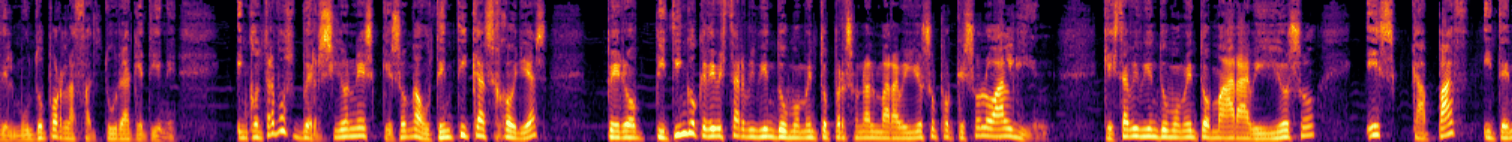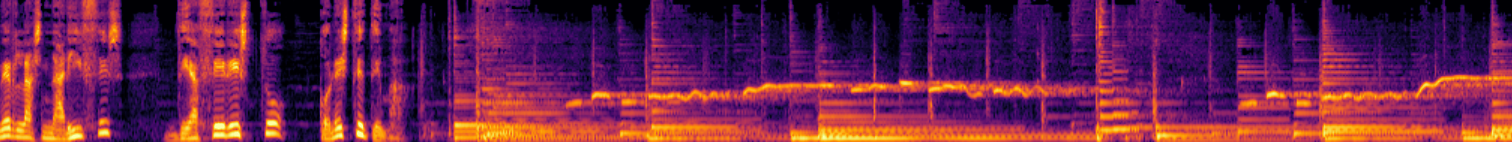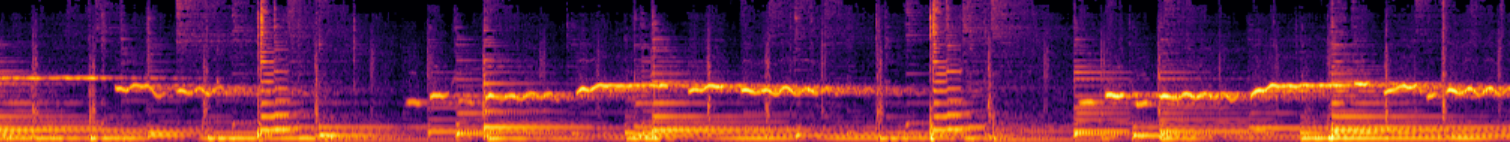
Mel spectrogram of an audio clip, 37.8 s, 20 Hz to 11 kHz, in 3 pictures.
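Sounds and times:
speech: 0.0 - 17.0
person whistling a slow flowing melody: 17.0 - 37.7.

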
